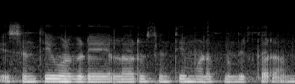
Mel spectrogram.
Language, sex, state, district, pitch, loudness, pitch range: Kannada, male, Karnataka, Belgaum, 125 Hz, -16 LUFS, 125-130 Hz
